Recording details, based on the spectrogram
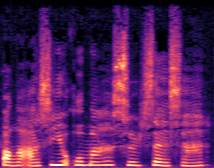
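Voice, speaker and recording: A woman playing a high-voiced pleading student. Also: little pitch movement, takes it slowly, fairly bright tone, heavily acted. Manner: pleading, tearful. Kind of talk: Ilocano radio drama acting.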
